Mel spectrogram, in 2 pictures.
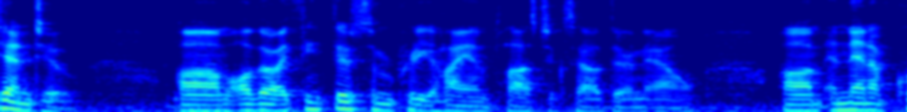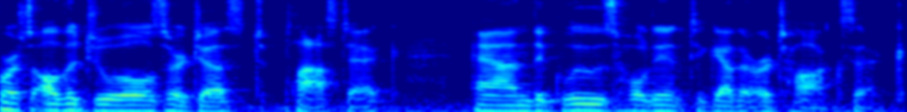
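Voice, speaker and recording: A man with a plain, everyday voice talks at a fairly quick pace, with a fairly low pitch and ordinary pitch variation. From US, Burbank, California. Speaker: actor and improviser. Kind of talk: casual chat. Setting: home studio.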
